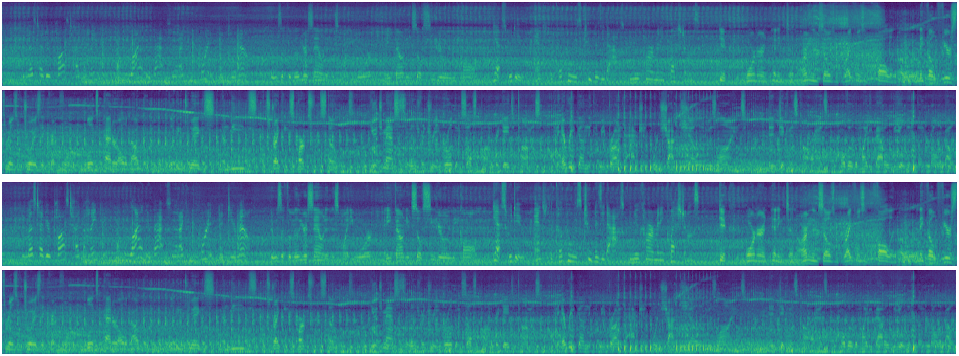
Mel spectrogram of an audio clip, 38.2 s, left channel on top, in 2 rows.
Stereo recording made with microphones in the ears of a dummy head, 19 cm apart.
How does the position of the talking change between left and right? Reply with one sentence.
In this clip you hear the talking travel towards the left.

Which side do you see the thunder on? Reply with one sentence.
You can hear the thunder on the right.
